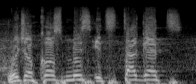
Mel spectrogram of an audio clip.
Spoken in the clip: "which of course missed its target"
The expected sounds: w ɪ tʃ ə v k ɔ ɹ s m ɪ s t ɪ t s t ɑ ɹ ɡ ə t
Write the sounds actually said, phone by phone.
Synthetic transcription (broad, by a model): w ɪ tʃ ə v k ɔ s m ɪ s ɪ t s t ɑ ɡ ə t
